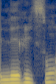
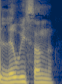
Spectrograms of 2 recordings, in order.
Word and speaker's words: Lerisson: arrivait pas à prononcer mon nom qui est l'érisson et les R aux États-Unis, ils arrivent pas. Donc il disait le Wison tout le temps et donc ça a commencé à bien faire rire.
